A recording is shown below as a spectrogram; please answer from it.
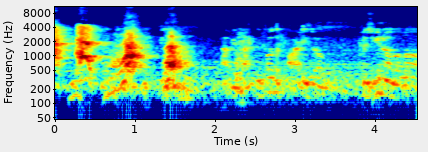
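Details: A four-year-old female dog and an eight-week-old puppy play fighting: three quick, loud barks at the start, then quieter yips fading under low indistinct talking.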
